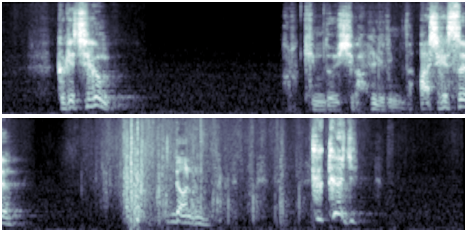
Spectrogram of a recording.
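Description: A middle-aged man speaks tensely and close by.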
